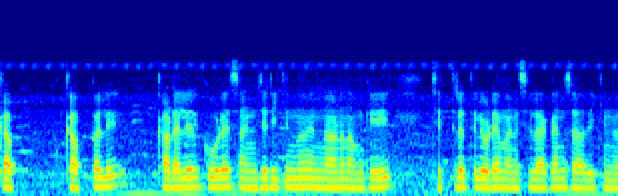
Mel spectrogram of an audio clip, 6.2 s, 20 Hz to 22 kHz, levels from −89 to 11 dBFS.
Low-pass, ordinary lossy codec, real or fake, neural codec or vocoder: 7.2 kHz; none; real; none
